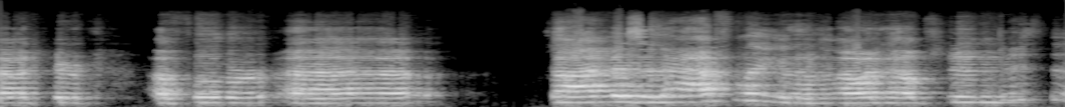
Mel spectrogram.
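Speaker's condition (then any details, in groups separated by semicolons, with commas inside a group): Cerebral palsy; spastic quadriplegic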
